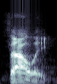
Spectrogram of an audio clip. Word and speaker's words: phthalate: KHP stands for potassium, hydrogen, phthalate. So even though it starts with a P, the P is silent because, English language, go blame an English major for that, not me, right?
